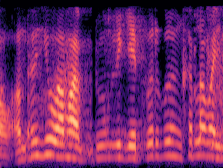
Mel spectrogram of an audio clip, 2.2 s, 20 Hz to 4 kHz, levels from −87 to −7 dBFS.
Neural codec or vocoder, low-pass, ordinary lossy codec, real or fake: codec, 16 kHz, 2 kbps, FunCodec, trained on LibriTTS, 25 frames a second; 3.6 kHz; AAC, 16 kbps; fake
